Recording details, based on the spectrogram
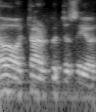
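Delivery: put-on thick Indian accent, warm tone. Like a kindly professor walking among a crowd of students, greeting each one warmly in a thick indian accent. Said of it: "had this really thick Indian accent".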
